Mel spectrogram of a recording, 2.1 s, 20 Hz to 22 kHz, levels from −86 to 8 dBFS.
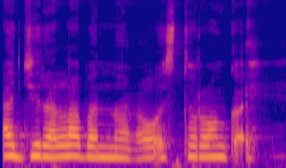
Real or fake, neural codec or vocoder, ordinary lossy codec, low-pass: real; none; none; none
